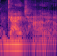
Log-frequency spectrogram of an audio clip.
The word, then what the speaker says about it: Gaetano: Gaetano. – Oh, really? Mm-hmm. Why did I think it was Catalano? – Because they kept pronouncing that as a very hard G in the episode.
